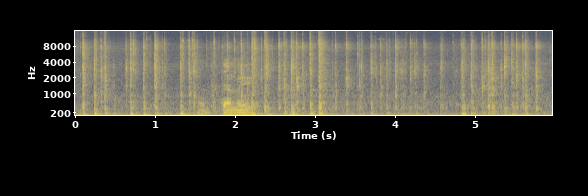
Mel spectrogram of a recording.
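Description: Rapid, steady keystrokes on a computer keyboard while entering text for an invitation design, clicking densely throughout with a brief tonal sound near the middle.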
